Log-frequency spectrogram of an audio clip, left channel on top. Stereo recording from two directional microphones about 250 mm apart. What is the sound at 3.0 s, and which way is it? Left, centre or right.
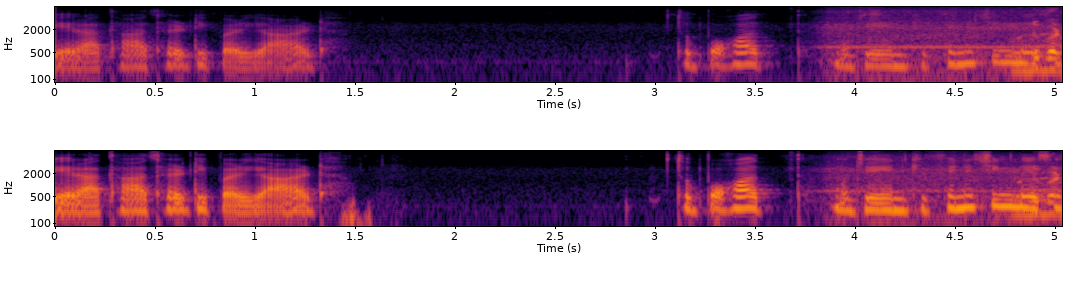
Speech, right.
